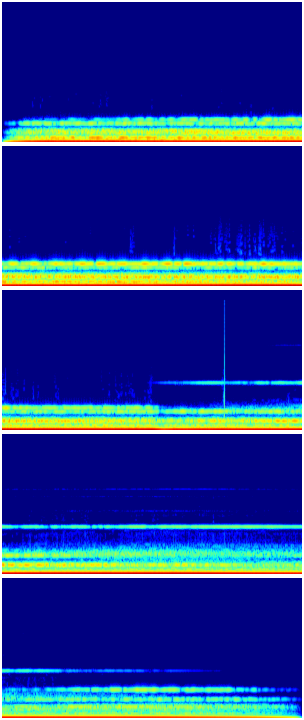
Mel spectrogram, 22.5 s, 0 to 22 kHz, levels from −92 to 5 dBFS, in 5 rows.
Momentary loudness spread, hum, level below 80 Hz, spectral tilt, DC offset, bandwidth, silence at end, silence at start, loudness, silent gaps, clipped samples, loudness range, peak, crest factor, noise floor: 13 LU; none; -36 dBFS; -13 dB/octave; 40%; 1.6 kHz; 0 s; 0 s; -29 LUFS; none; under 0.1%; 12 LU; -2 dBFS; 10 dB; -38 dBFS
